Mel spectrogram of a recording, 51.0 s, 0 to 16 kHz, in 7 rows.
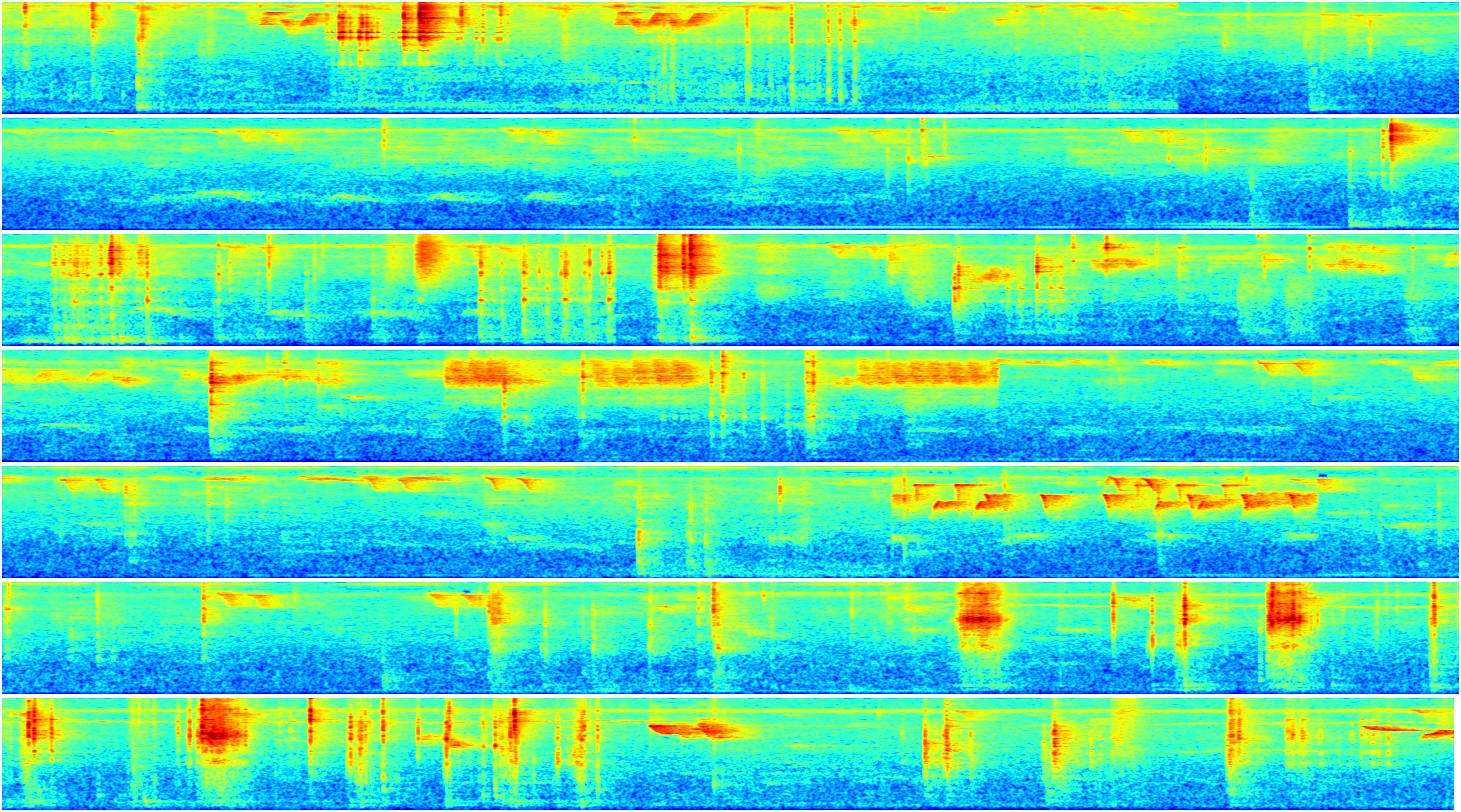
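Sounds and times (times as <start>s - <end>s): metal tools clinking: 0.0s - 5.9s, 38.9s - 47.2s, 48.3s - 50.9s.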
